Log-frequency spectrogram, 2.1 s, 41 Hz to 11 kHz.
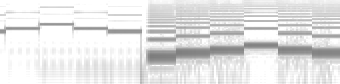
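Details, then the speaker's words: C64 motherboard with socketed, swapped chips, SID sound test: square-wave tones step in pitch, a bit noisy, but no hiss bursts; the SID also played demanding SID files poorly; faulty sound chip with missing noise channel. "but this sounds normal other than the noise. Oh, the sound channel. The the noise channel is missing."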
